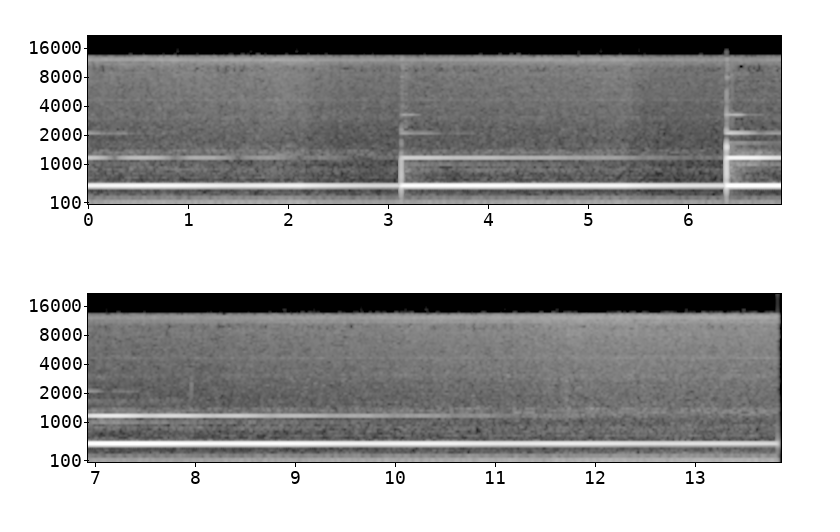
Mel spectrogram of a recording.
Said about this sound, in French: Ou même déjà, qu'est-ce qui se passe dans l'esprit, dans le corps, sachant que la cloche va sonner.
